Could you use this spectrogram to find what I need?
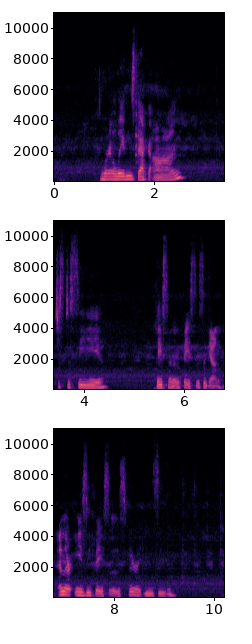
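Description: A woman talks with animation close to a clip-on microphone.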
